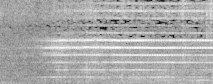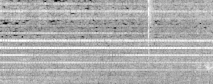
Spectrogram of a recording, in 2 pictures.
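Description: Faint outdoor background with a steady high-pitched whine that sets in about a second in and holds, and one faint tick near the end.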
